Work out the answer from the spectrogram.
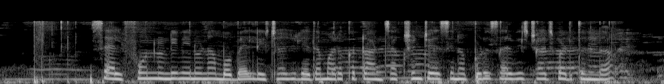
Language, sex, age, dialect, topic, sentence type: Telugu, female, 18-24, Utterandhra, banking, question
